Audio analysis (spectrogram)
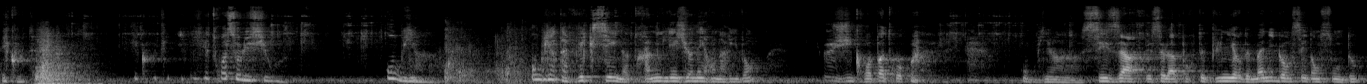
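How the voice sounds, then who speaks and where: An actor playing a taunting, death-obsessed prisoner of war in a Roman dungeon, insidious and insistent, in an audio drama. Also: male voice, medium pitch, animated, roomy sound, background noise, lightly acted. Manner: insidious, insistent, halting with repeated phrases. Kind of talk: audio fiction acting.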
